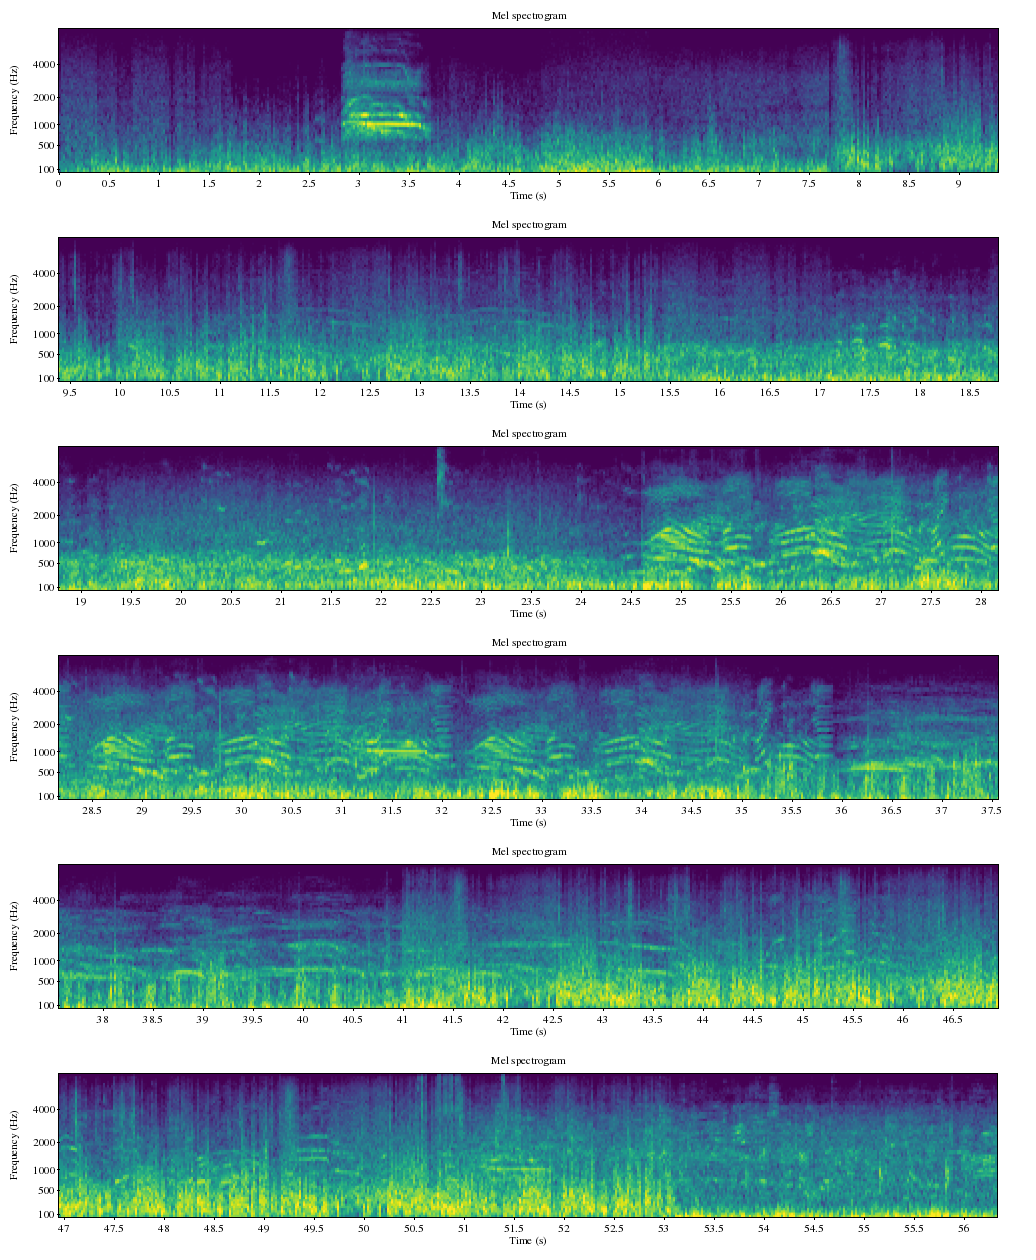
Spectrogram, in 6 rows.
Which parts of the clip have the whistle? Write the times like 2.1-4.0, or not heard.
not heard.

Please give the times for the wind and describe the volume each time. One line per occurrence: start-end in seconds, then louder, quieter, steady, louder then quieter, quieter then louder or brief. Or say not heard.
0.0-56.3 louder.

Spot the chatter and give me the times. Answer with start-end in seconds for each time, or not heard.
9.9-56.3.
